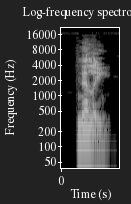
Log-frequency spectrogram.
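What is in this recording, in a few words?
"nelly", English, Australian accent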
